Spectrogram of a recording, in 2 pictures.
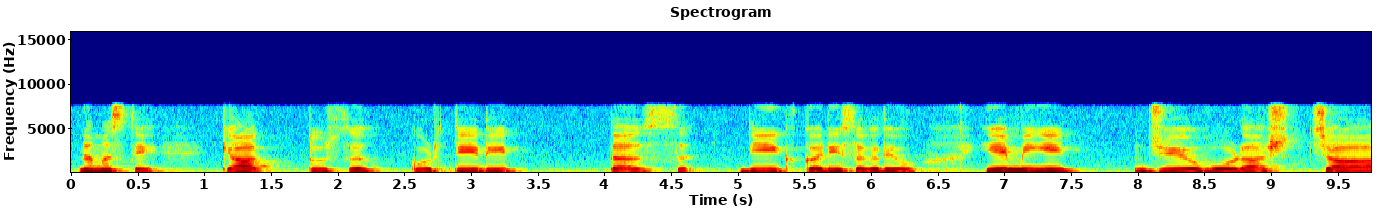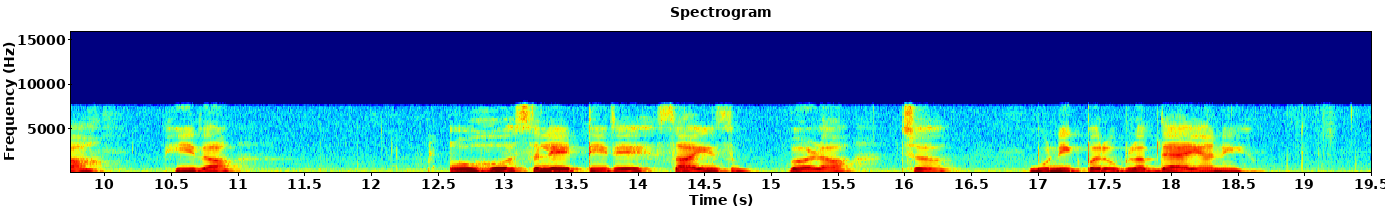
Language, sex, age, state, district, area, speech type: Dogri, female, 30-45, Jammu and Kashmir, Kathua, rural, read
